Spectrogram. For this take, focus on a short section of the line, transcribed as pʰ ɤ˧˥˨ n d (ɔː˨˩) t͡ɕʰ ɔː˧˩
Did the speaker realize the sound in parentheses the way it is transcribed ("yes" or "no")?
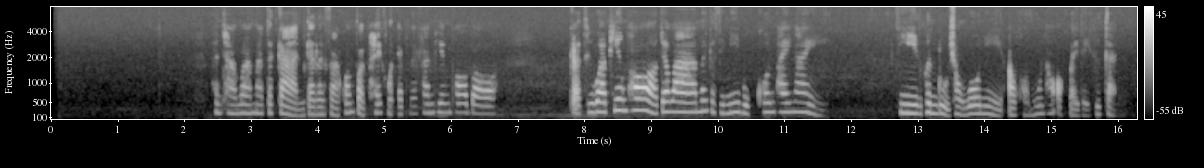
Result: no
